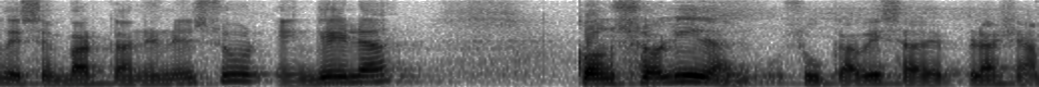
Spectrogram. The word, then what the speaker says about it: Gela: No es Gela se escribe, sería Gela en italiano. En italiano es Gela.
